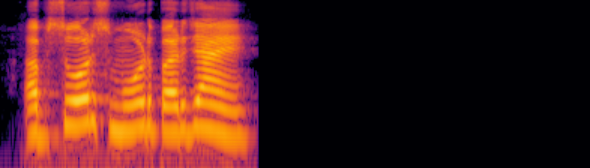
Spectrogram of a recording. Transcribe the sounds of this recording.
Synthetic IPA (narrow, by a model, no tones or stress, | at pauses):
ɐpsoːɾsmoːɖpɐɾd͡ʑaːẽ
